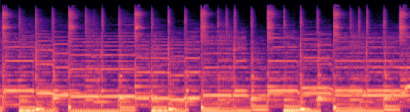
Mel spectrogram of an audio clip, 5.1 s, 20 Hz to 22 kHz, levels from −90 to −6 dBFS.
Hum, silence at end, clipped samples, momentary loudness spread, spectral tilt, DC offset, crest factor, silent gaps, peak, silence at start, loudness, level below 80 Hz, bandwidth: none; 0 s; under 0.1%; 4 LU; -5.5 dB/octave; under 0.1%; 12 dB; none; -6 dBFS; 0 s; -18 LUFS; -28 dBFS; 18 kHz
